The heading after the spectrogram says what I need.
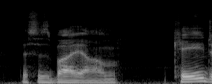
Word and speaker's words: CAIG: This is by Caig, I believe it's pronounced C-A-I-G.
